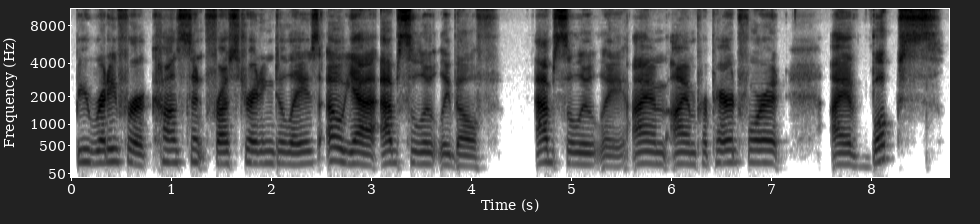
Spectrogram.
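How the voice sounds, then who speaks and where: Bright-voiced chatty woman in her fifties. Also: mid-range voice, steady tone, moderate pace, clean tone, no room sound. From Niagara Falls region. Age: 50s. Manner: chatty and playful, addresses viewers by name. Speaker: livestream host. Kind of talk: casual livestream chat reading viewer comments.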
